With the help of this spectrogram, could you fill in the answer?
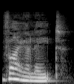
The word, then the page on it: violate: British English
